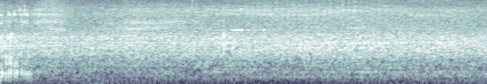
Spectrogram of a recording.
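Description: Faint, steady background hiss with no other sound: room tone.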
